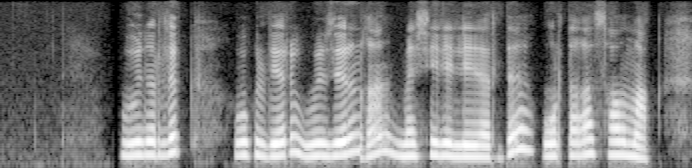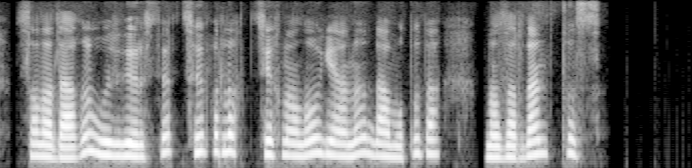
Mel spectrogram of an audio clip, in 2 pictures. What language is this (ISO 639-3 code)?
kaz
